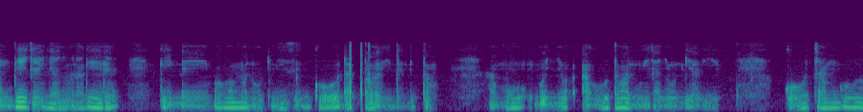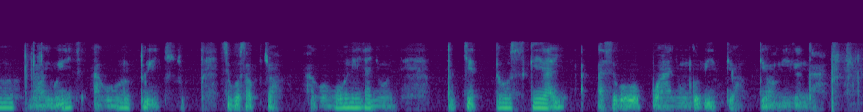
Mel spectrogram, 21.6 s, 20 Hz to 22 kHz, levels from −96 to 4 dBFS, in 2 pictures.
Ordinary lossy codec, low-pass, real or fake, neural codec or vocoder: AAC, 32 kbps; 5.4 kHz; fake; vocoder, 22.05 kHz, 80 mel bands, HiFi-GAN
